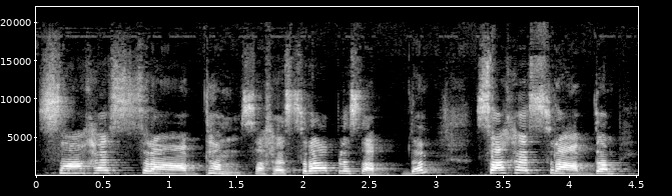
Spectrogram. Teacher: അ പ്ലസ് അ ആണ് കൂടിച്ചേർന്ന് മറ്റൊരു വർണ്ണമായി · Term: ദീർഘസന്ധി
